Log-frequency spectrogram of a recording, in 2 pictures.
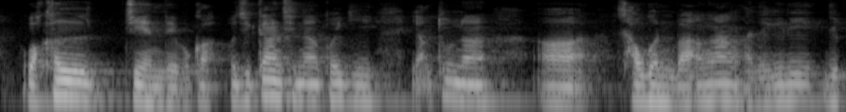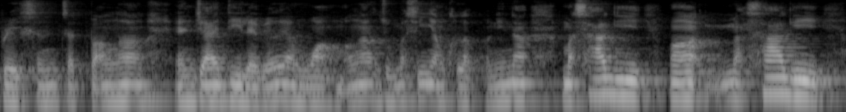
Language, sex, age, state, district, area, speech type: Manipuri, male, 18-30, Manipur, Bishnupur, rural, spontaneous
